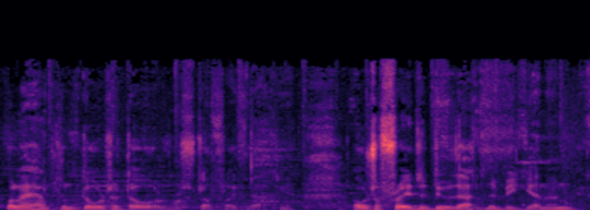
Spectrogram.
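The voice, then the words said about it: Irish accent, brogue. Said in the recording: “a jolly old Irishman. He has the brogue ... my Irish accent”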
